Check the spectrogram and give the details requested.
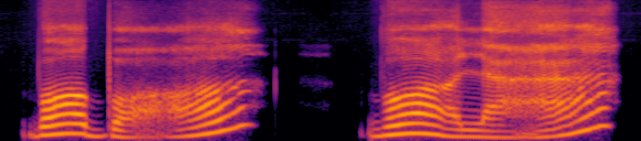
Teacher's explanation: B tovushini hosil qilishda lablarimiz ishtirok etdi. Demak, hosil boʻlish oʻrniga koʻra lab undoshi, hosil boʻlish usuliga koʻra portlovchi undosh ovoz va shovinning ishtirokiga koʻra jarangli.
